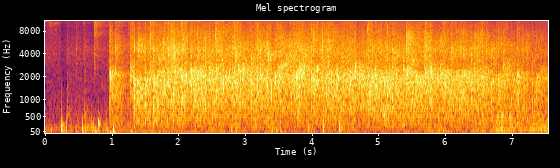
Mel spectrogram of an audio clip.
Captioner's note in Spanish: aplausos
